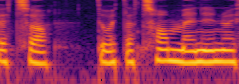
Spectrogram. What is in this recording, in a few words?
"tomen", Welsh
